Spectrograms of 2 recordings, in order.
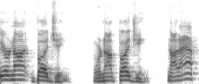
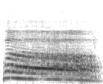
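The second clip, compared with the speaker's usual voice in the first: high, drawn-out wail of disbelief; 5 semitones higher than usual. Real, not acted. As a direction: let out one long, high cry. Stunned by the near miss on stream.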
